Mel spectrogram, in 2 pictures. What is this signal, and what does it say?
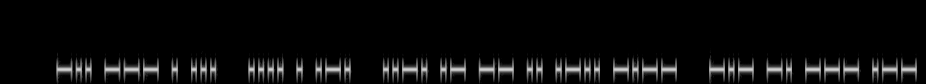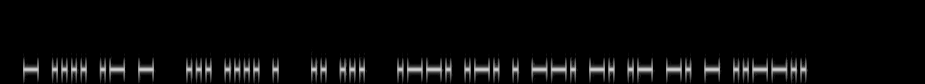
Morse code, heard as a keyed tone, about 25 wpm, 700 Hz. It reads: DOES HER FAMILY KNOW THAT SHE IS PREGNANT?
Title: Sentences from Top 1000 Words - Review Part 6 - 25wpm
